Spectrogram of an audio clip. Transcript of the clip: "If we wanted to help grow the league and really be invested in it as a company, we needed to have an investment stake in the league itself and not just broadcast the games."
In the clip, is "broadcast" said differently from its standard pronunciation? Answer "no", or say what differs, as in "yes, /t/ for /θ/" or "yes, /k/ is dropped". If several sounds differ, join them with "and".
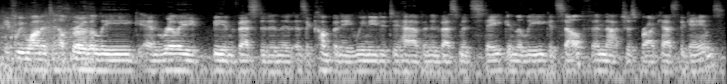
no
